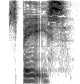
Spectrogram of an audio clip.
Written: spas

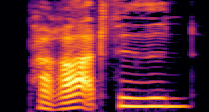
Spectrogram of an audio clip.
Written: paratviden

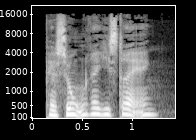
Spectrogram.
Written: personregistrering

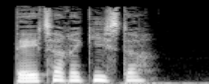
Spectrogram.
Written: dataregister

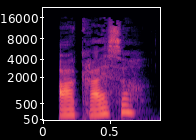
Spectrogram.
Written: aggressor

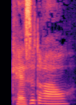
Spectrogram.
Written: kassedrage

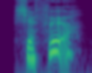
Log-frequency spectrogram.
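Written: Chauffør

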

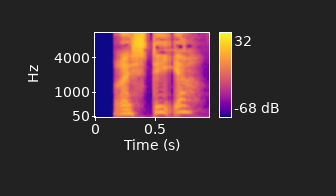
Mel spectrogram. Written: restere

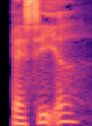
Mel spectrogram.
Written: baseret

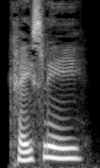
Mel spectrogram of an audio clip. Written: kredslæge

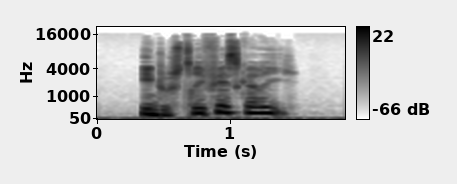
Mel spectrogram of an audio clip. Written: industrifiskeri

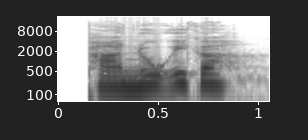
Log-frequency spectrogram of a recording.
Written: paranoiker

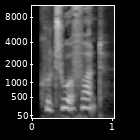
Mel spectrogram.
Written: kulturfond

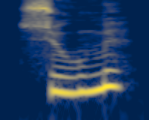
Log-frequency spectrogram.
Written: zoom

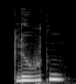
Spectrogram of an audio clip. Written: gluten

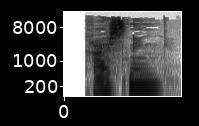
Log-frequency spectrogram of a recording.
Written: græsning

